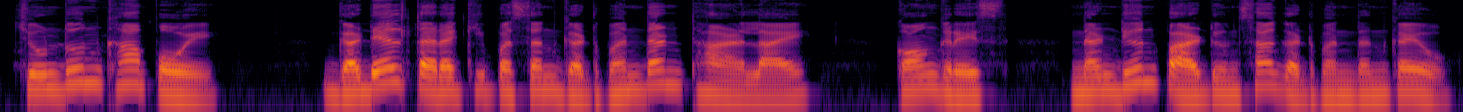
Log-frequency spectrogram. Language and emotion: Sindhi, neutral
